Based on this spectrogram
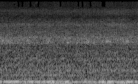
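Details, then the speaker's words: Stock 1979 Ford Thunderbird, 302 5-liter V8, 40,000 miles, idling: steady smooth low rumble, even beat, no knocks or ticks; normal idle. "Just kind of what you'd expect out of a stock 79 Thunderbird. Nothing crazy. Not blowing any smoke or anything loud and obnoxious coming out of there."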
